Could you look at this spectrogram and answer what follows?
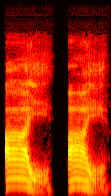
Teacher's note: that's actually a diphthong i i right we have an ah and we have an e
